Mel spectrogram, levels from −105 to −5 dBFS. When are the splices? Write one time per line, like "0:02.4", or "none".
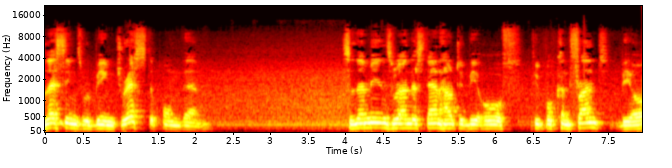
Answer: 0:06.5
